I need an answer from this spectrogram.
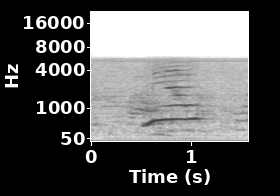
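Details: Week-old grey kitten from a stray's litter of five, born in April, gives a single clear meow that slides upward and holds steady for about half a second, in a quiet room.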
